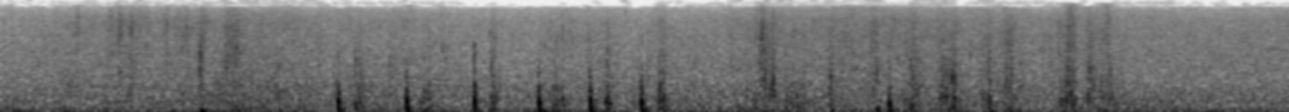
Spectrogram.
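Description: Footsteps tap quickly on roof tiles.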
